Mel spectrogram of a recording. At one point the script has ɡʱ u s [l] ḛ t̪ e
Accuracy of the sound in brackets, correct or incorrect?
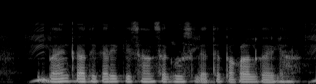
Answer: correct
